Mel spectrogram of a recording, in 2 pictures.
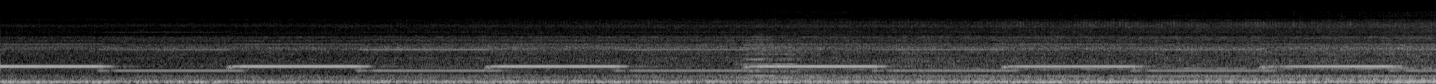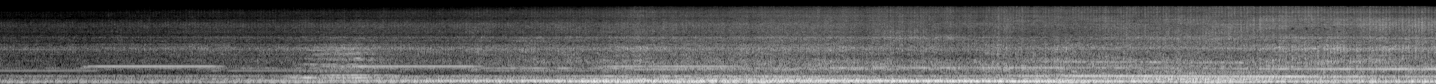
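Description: A two-tone electronic warning signal alternates between a higher and a lower note, each held about a second, until about 17 s in. Then a diesel locomotive-hauled passenger train approaches and grows loud, with engine rumble and wheel-on-rail noise as it passes close.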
